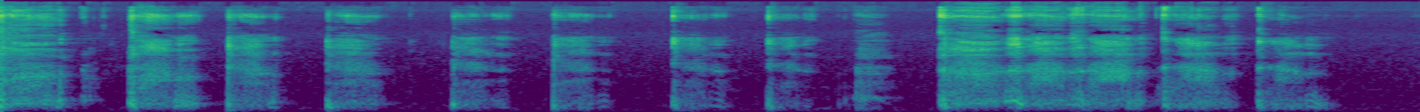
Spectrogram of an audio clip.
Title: another day another cough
